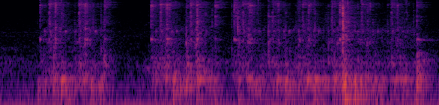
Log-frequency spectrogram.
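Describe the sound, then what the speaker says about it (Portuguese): A sewing machine stitches a small leather wallet slowly in short uneven runs, its needle clatter stopping and starting several times at close range, with no speech. "eu tenho que ter esse cuidado de ir costurando devagarzinho, do jeito que eu estou fazendo aqui"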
